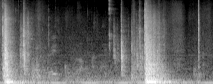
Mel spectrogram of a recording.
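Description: Two heavy thuds about three seconds apart, each a sudden deep boom with a short ringing tail, with lighter clicks between them.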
